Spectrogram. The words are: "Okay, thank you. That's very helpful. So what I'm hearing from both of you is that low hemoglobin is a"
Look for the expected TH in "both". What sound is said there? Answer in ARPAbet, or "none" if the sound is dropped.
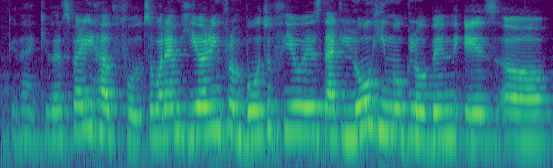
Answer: T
